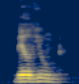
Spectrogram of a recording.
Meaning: 1. a trillion, 10¹² 2. billion, 10⁹
- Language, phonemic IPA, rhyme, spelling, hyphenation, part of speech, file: Dutch, /bɪlˈjun/, -un, biljoen, bil‧joen, noun, Nl-biljoen.ogg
